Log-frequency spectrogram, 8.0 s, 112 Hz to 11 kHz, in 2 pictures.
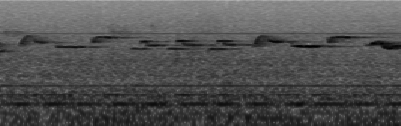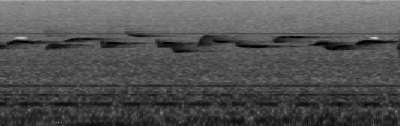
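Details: A thrush recorded in a studio at 5:26 am sings its monotonous song: a steady string of clear whistled phrases, each slurring up or down, about two per second, over a low steady hum.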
